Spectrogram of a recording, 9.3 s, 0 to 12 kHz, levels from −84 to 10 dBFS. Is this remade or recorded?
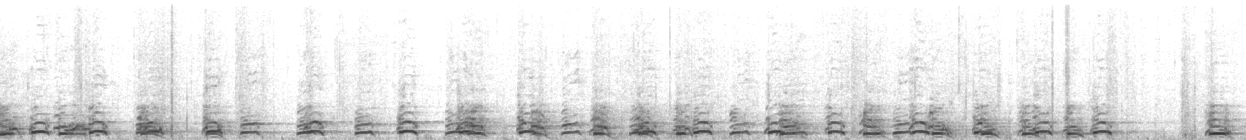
recorded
